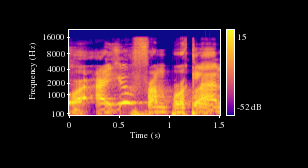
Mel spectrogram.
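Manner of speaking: bad put-on Caribbean accent, pitched very high. Retelling what a lady who turned around asked, bad caribbean accent. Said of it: "my bad Caribbean accent".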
